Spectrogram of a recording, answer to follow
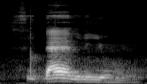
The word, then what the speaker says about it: fidelium: Por exemplo, fidelium, o L nós puxamos ele um pouquinho.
